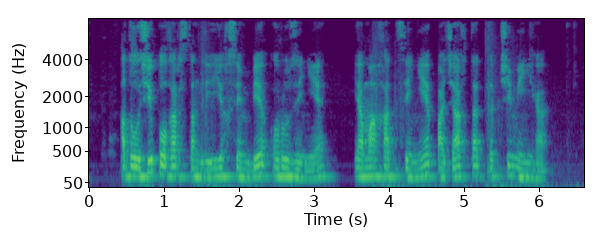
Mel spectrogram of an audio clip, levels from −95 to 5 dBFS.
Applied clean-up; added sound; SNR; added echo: neural separator model SepFormer DNS4.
